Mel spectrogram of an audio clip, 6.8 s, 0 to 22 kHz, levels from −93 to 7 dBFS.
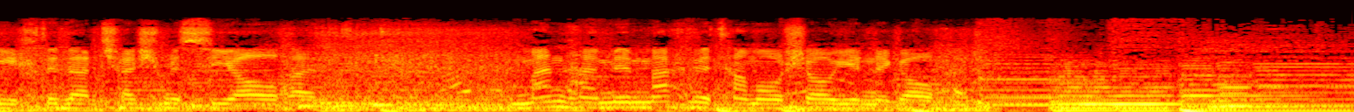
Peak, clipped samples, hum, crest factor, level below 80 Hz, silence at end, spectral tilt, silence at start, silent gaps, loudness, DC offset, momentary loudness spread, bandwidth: -2 dBFS; under 0.1%; none; 16 dB; -24 dBFS; 0 s; -5.5 dB/octave; 0 s; none; -18 LUFS; under 0.1%; 6 LU; 11.5 kHz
